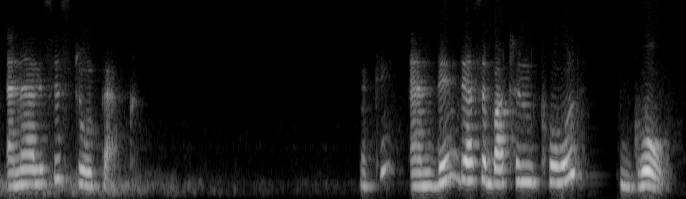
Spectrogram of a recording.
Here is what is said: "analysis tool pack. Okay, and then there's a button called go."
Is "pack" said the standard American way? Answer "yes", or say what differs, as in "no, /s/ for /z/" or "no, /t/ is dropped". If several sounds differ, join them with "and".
yes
